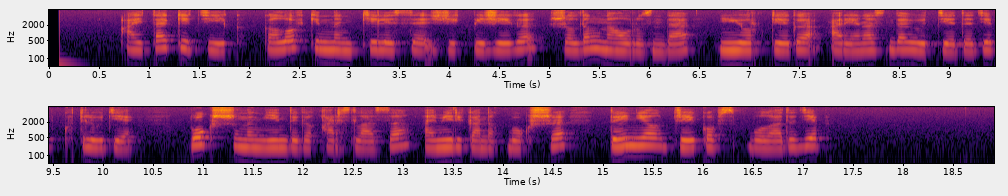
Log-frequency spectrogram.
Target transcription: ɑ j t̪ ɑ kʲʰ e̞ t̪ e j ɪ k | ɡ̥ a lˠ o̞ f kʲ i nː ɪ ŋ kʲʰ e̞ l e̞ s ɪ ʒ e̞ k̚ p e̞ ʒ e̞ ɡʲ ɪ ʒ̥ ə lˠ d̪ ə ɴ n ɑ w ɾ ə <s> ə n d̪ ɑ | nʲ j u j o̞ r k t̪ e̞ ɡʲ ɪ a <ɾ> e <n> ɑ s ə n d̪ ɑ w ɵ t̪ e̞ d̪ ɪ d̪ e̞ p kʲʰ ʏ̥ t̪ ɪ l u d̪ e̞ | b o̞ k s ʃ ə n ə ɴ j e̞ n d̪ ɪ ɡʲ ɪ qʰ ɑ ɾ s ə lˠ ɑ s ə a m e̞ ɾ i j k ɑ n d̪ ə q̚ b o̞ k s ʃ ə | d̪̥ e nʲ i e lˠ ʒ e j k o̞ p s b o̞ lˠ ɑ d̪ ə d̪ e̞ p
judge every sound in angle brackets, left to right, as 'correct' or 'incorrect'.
incorrect: z, correct, correct

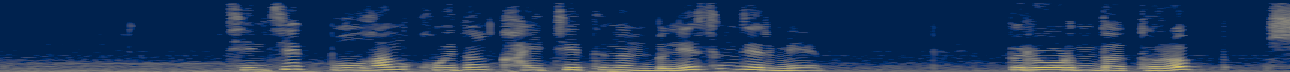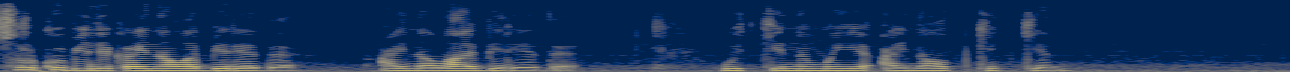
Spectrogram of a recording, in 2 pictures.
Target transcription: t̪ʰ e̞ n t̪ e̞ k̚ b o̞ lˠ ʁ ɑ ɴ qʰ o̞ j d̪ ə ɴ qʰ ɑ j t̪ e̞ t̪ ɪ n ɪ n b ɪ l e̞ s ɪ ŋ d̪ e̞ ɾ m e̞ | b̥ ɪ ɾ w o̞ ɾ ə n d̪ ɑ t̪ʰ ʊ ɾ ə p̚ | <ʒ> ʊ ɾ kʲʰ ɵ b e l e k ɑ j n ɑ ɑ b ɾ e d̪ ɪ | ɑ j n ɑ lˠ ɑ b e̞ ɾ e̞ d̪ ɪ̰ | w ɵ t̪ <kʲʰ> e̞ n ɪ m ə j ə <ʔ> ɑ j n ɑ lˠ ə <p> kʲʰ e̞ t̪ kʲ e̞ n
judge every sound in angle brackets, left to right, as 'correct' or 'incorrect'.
incorrect: ʃ, incorrect: kʲ, correct, correct

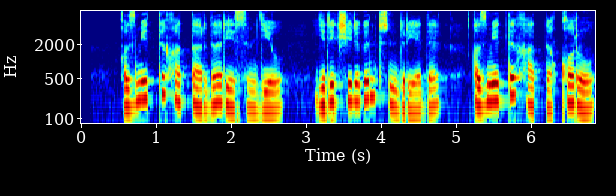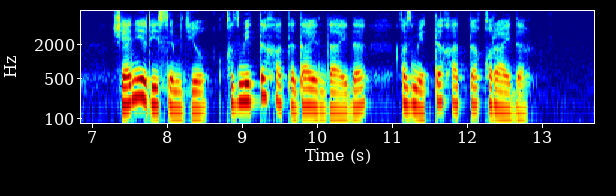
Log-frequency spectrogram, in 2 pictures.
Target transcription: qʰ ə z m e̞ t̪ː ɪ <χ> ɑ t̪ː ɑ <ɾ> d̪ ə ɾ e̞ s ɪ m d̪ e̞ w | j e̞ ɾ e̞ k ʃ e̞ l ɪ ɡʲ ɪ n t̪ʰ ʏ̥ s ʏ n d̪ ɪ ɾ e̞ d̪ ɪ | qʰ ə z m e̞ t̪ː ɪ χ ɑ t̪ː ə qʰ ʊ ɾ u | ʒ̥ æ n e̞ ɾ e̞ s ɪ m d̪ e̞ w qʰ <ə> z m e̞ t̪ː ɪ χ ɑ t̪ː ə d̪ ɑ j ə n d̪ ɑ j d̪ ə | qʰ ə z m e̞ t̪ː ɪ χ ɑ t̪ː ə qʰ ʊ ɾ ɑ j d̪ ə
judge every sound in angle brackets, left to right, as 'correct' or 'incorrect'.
correct, correct, correct

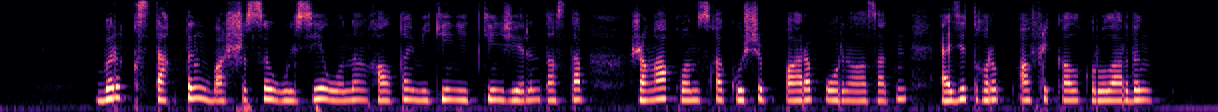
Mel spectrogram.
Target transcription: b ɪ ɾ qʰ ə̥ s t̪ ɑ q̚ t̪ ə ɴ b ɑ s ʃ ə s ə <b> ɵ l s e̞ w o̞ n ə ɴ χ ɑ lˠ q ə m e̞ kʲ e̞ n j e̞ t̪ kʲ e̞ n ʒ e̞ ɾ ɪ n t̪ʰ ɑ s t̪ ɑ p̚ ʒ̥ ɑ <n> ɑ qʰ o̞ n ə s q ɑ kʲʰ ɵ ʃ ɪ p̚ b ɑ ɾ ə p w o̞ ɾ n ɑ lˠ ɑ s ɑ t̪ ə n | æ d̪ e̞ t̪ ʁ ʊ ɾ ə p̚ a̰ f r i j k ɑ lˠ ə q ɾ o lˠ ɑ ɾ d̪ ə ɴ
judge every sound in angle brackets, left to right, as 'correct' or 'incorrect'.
incorrect: w, incorrect: ɴ

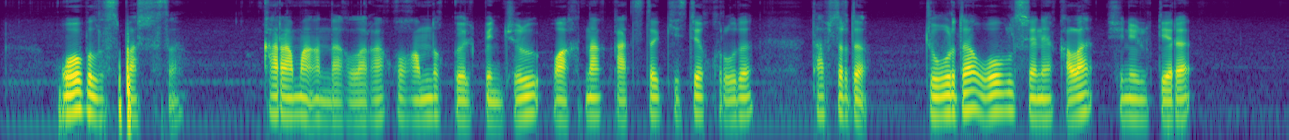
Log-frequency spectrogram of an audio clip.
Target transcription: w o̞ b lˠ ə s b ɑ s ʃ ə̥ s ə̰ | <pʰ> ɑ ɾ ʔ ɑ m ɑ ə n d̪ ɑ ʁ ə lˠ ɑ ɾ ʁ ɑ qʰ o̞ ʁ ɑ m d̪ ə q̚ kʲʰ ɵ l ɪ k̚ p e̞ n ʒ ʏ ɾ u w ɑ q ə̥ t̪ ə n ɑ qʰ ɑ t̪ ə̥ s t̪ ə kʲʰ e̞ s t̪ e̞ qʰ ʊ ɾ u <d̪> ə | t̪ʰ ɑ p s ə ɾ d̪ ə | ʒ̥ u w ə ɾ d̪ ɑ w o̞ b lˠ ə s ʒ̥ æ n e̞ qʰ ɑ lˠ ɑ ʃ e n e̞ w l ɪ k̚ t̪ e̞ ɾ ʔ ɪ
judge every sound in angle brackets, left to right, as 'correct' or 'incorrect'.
incorrect: qʰ, correct

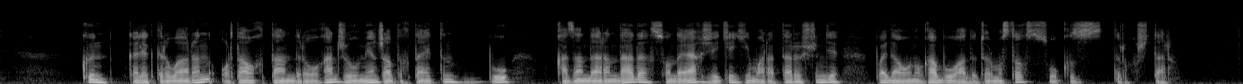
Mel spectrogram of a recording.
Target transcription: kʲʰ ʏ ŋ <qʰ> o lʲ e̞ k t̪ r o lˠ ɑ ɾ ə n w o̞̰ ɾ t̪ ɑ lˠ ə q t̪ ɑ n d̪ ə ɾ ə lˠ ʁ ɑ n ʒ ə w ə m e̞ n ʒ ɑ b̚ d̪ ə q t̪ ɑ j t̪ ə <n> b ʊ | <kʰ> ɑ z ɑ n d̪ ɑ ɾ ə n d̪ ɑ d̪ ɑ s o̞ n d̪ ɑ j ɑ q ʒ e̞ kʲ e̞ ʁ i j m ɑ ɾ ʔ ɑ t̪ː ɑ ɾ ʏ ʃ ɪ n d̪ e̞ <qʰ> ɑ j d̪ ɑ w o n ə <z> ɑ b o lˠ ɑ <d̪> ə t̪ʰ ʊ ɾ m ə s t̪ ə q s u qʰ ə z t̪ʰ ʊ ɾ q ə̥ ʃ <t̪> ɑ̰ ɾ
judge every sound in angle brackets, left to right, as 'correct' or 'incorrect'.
incorrect: kʰ, correct, incorrect: qʰ, incorrect: pʰ, incorrect: ʁ, correct, correct

